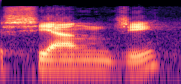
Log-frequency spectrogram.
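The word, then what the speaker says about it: Zhiang Je: Miss Ong Familiar po ba kayo kay Mr siang g pwede pakiulit po yung name Siguro hindi po tami yung aking pronunciation pero It's spelled as z h i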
